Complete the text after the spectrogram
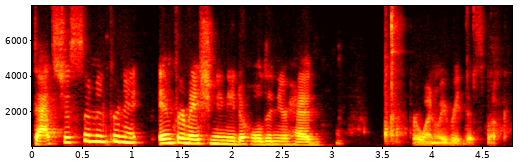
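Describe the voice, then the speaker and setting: A woman teacher giving a children's read-aloud lesson, explaining her thinking in an expressive, conversational way. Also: mid-range voice, a little fast, a little hiss or hum. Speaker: elementary teacher.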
